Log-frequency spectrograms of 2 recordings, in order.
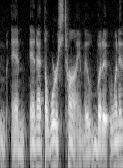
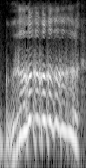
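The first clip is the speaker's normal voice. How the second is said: cold shock gasp; 3 dB louder than usual. Retold or imitated. Reacts to ice-cold lemonade.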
